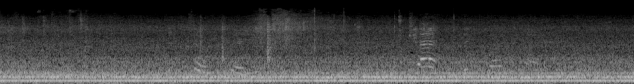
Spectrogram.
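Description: Steady mechanical hum from a running machine, holding one low pitch throughout, with a few faint brief sounds around two and four seconds in.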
